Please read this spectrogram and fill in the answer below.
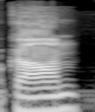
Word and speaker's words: Khan: Shao Khan? Spell that for me, somebody.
